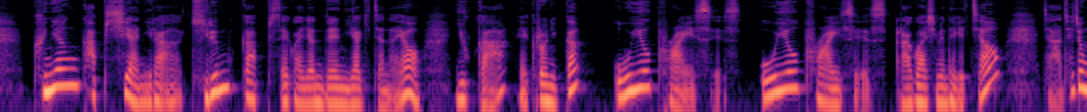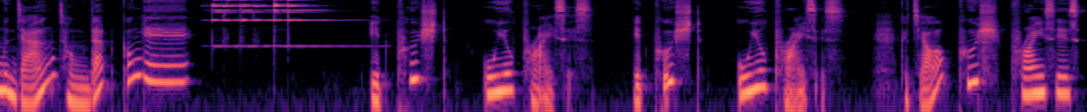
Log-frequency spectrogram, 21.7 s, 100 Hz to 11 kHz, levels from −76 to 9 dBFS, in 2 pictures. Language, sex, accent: Korean, female, native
